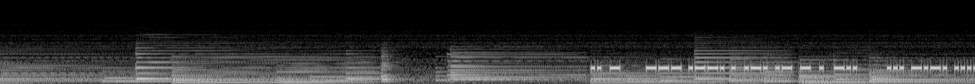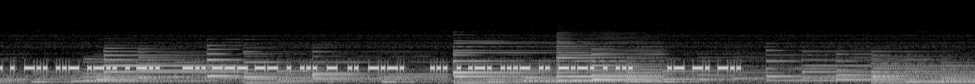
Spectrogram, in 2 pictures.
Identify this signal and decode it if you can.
Morse code, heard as a keyed tone, hand-sent with a paddle, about 38 wpm, 770 Hz. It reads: IT OPERATED SCHEDULED DOMESTIC SERVICES AND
